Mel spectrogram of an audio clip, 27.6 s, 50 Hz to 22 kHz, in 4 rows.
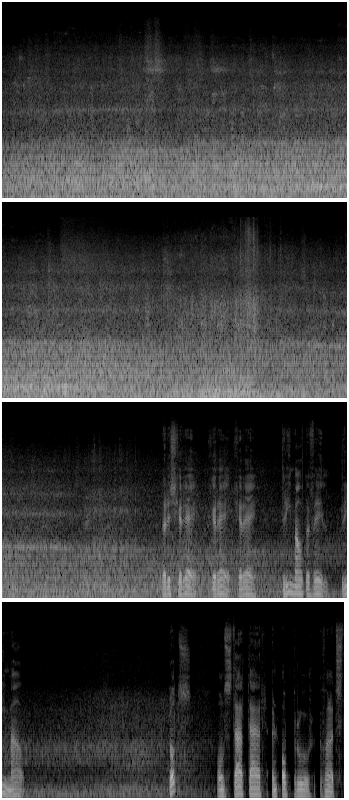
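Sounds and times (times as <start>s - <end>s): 
tram rolling along rails: 0.0s - 24.1s
tram wheel squeals: 2.0s - 5.7s, 7.4s - 16.7s
speech: 17.0s - 21.2s, 24.0s - 27.5s.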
